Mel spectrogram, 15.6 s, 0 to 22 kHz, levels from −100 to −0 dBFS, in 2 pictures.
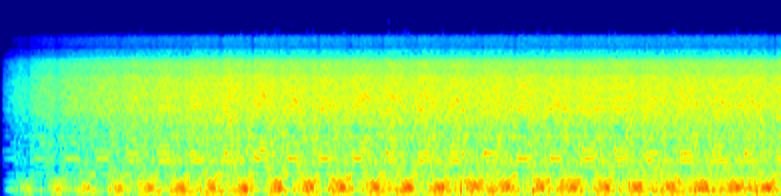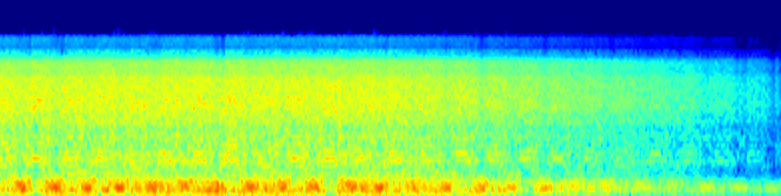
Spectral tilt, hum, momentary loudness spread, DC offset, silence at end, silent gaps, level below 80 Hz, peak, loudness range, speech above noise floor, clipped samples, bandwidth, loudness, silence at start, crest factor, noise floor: -3.5 dB/octave; none; 13 LU; under 0.1%; 0.05 s; none; -46 dBFS; -10 dBFS; 4 LU; 23 dB; under 0.1%; 10.5 kHz; -23 LUFS; 0.1 s; 14 dB; -46 dBFS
